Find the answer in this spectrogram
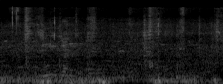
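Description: Faint voices of people standing around, over a low, uneven rumble with a few dull thumps.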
